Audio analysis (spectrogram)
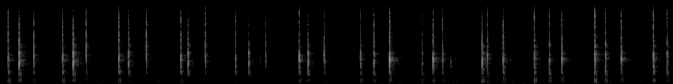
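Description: Long nail tips tap rapidly on the surface of a small, hollow cardboard Scotch tape box held in the hands. About 34 sharp, dry, bright clicks come in quick uneven bursts, each dying instantly with no ring, like fast typing on a keyboard.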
